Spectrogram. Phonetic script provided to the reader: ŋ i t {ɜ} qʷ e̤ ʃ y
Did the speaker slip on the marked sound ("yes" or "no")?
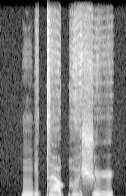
yes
